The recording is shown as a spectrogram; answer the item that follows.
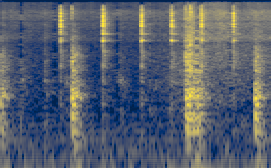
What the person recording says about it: it's kind of like glass sounding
